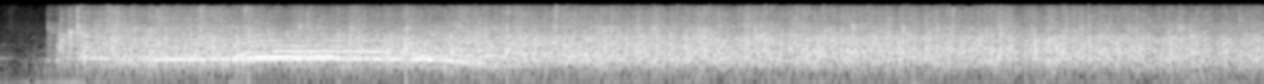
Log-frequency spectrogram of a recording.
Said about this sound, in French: ce village de Malpasse, c'est là où se trouve la mairie l'école, la micro-crèche et donc la salle polyvalente qui va donc applaudir chaleureusement nos deux candidats sélectionnés pour le début de la semaine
